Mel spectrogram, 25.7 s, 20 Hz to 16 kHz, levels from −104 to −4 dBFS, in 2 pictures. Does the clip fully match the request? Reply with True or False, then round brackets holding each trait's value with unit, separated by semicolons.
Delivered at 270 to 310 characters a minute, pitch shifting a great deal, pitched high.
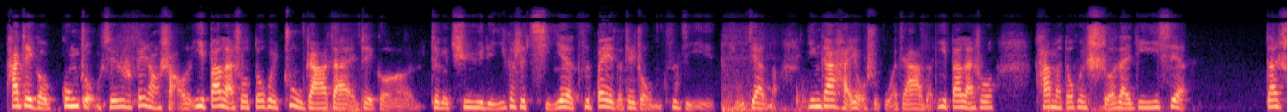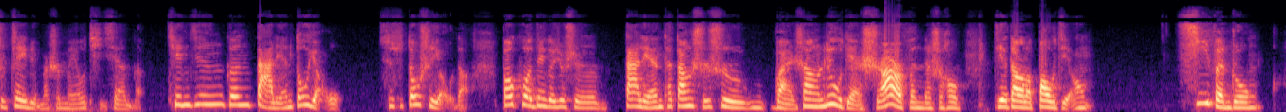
False (275 characters per minute; 4.2 semitones; 200 Hz)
